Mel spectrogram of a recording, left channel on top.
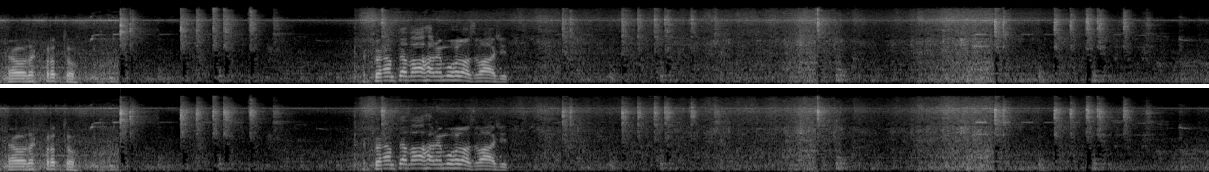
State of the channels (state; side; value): normal; both; correlation 0.84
